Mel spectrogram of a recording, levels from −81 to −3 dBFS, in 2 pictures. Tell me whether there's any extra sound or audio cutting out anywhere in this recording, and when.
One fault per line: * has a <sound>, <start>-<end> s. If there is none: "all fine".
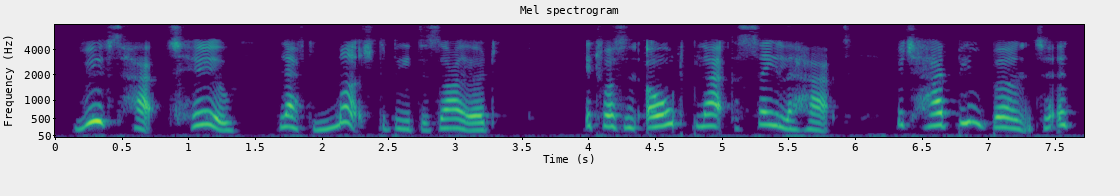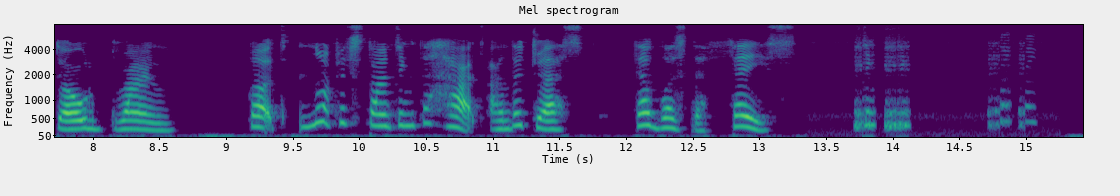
* has a laugh, 13.7-14.1 s
* has a laugh, 14.7-15.1 s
